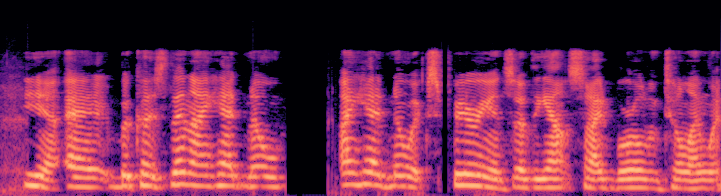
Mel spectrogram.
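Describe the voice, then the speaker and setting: Woman with an Ozark accent at a moderate pace. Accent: Ozark Southern American. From Ozarks. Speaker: author. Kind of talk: interview answer.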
